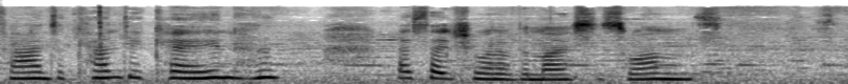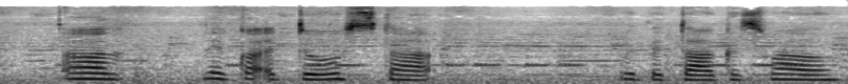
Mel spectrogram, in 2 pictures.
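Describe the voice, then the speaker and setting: A UK shopping vlogger walks through a large indoor supermarket on her phone for a shop-with-me video, chatting, gushing over items and reading out prices. Her voice sits high with a steady tone, a little slow, with frequent pauses. Music plays underneath and the audio is poor.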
